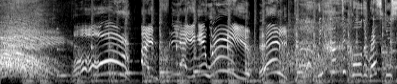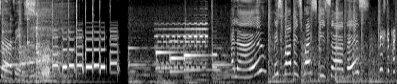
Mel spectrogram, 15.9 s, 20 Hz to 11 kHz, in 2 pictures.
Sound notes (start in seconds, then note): 0.0 crowd cheers; 8.5 beeping; 11.0 phone ringing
